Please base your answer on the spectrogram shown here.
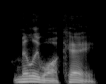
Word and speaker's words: Milwaukee: And actually, JJ, it's pronounced Milwaukee, which is Algonquin for the good land.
